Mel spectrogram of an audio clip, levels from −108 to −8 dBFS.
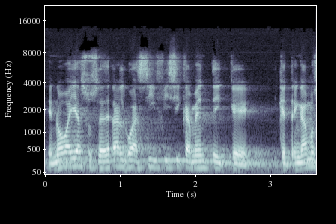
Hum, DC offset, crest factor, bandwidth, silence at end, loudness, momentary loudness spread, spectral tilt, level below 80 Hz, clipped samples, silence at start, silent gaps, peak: none; under 0.1%; 18 dB; 9.2 kHz; 0 s; -22 LUFS; 6 LU; -4 dB/octave; -62 dBFS; under 0.1%; 0 s; none; -4 dBFS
